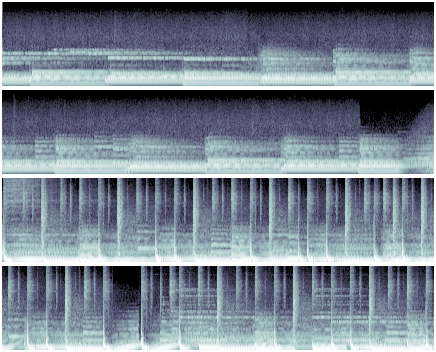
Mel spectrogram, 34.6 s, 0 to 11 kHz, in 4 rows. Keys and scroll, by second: 28.1 typing.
